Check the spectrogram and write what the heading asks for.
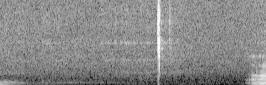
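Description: A pause in a man's speech at a microphone: faint room tone with one sharp click a little over a second in, then his voice starting again just before the end.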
